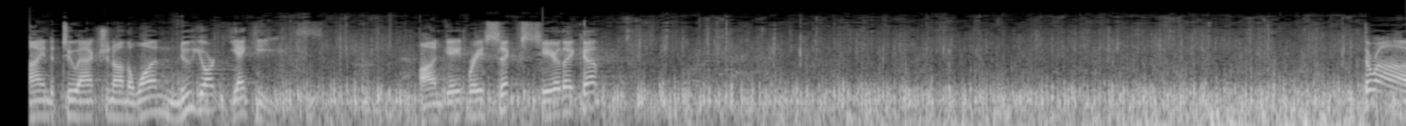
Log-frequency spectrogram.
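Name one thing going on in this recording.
Horses' hooves pound on a dirt track.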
